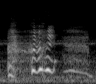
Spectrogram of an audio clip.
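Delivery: squeaky little giggle; high cartoon giggle. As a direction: giggle helplessly in a pipsqueak voice. Giggles as SpongeBob.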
